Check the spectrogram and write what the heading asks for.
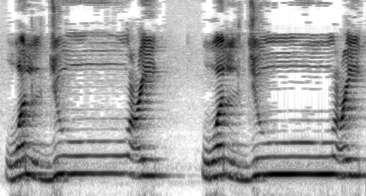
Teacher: Next ہمارے پاس واو ساکن سے پہلے پیش واو مدہ، اور واو مدہ کو ہم 2 سیکنڈ تک کھینچ کر پڑھتے ہیں۔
